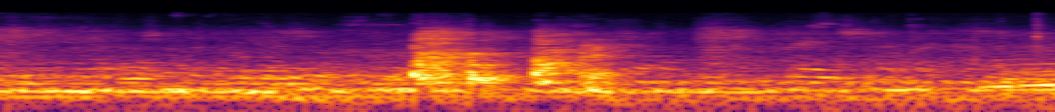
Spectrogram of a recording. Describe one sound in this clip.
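An older man speaks calmly and clearly, as if addressing a room.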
